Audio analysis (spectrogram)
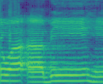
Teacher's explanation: Yang kedua, wa abihi, hi-nya kenapa pendek? Karena sebelumnya ya sukun.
